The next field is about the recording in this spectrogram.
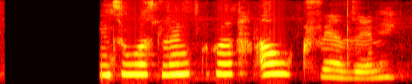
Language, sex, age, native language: Icelandic, male, 6, Icelandic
